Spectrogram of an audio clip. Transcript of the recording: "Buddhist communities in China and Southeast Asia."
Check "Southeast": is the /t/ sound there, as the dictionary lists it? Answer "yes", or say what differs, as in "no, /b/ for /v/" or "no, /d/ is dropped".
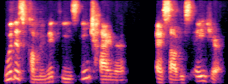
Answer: no, /t/ is dropped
